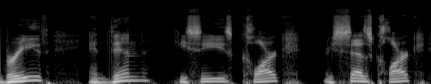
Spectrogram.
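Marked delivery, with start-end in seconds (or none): 0.0-0.5 higher, louder urgent breathe; urgent call. Retold or imitated. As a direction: push it out like a plea. Doctor reviving Jonathan.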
